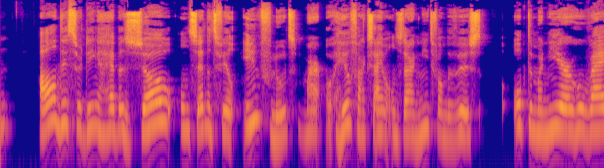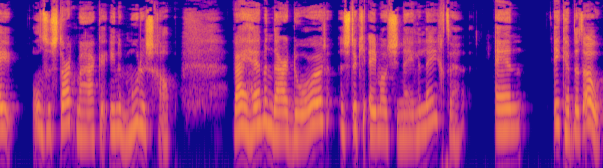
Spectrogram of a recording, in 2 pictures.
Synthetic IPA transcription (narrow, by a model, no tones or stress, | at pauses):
n | ʔɔlˠdɪtsʊːt̚dɪŋənɦɛbənz̥owɔnsɛtəntfɪːlˠɪnv̥lutmaːɹɦɪəlˠfaːksɛjnʋə̰ʔɔ̰nzdaːɹnitfɑnbəʋøst | ʔɔp̚dəmaniːəɹɦuʋɛj | ʔɔnzəstɑɹtmaːkənʔɪnətmudəɹsxɑ̰p | ʋɛjɦɛbəndaːɹdoːrənstøkjəʔemowsjoneːləlejxtə | ʔɛn | ɪkɦɛp̚dɔtowk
